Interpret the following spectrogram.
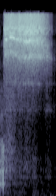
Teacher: fonemas sordos en los que no ocurre una vibración de las cuerdas vocales, como en el caso de la S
